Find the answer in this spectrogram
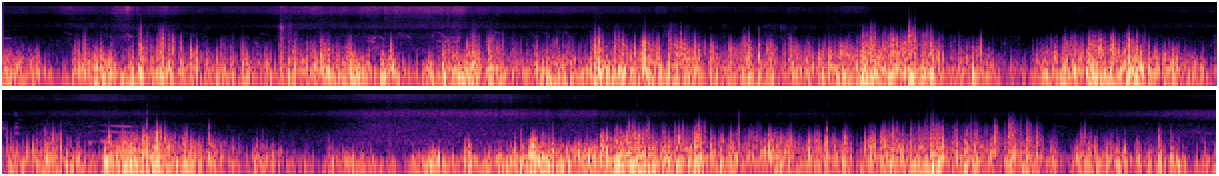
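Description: A flock of chickens clucking, with wind buffeting the microphone in a steady low rumble.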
